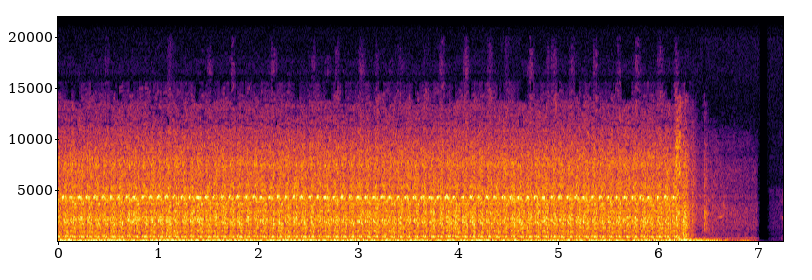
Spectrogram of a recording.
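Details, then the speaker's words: Rusty 2000 Ford F450 dump truck that wouldn't run, cranked after a part change. Steady starter whine with slow, even cranking pulses for about six seconds and no firing. Crank, no start: air entering the fuel bowl. "So I chased problems after problems, but once I got high pressure oil, I was noticing I was getting a lot of air in the fuel bowl."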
